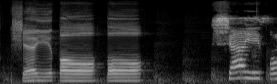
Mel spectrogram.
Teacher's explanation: huruf to-nya itu tuh nggak perlu ke hidung. Huruf to biasa aja.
